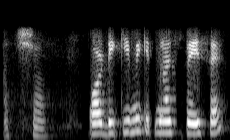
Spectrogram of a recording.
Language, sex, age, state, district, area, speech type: Hindi, female, 30-45, Madhya Pradesh, Jabalpur, urban, conversation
